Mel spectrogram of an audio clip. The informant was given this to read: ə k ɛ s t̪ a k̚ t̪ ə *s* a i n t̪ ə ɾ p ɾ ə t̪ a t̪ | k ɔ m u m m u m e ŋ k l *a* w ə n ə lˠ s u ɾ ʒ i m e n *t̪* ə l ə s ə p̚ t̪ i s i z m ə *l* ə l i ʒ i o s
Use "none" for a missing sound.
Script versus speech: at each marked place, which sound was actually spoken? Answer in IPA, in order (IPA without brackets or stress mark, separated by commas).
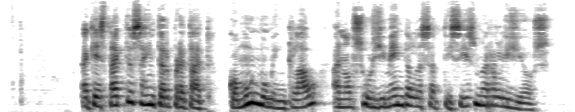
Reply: s, a, d̪, r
